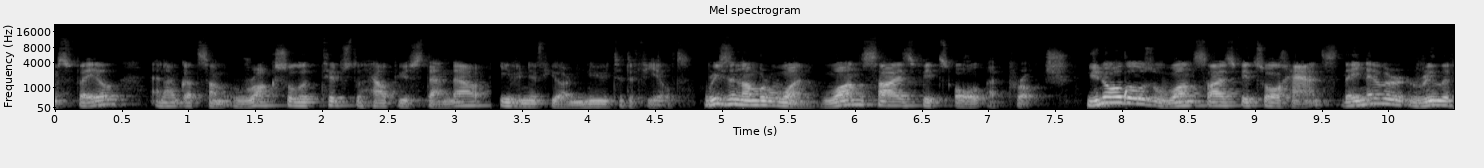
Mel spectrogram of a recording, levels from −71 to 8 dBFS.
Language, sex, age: English, male, 40-59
